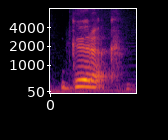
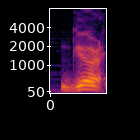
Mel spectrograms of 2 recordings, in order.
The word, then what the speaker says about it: Gourock: Gourock. Gourock.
